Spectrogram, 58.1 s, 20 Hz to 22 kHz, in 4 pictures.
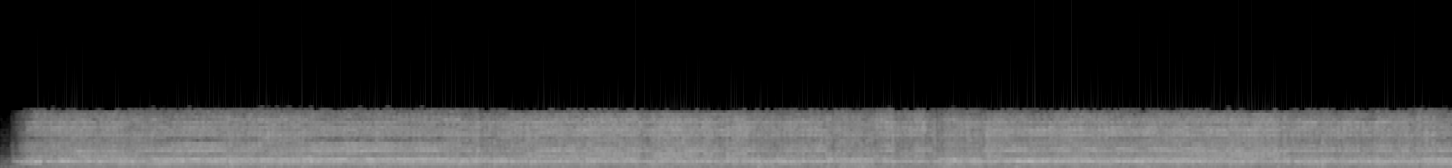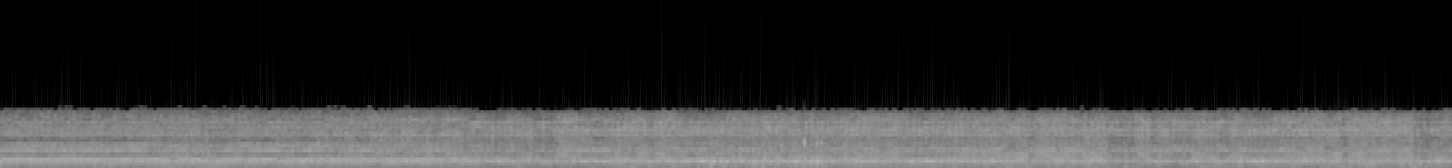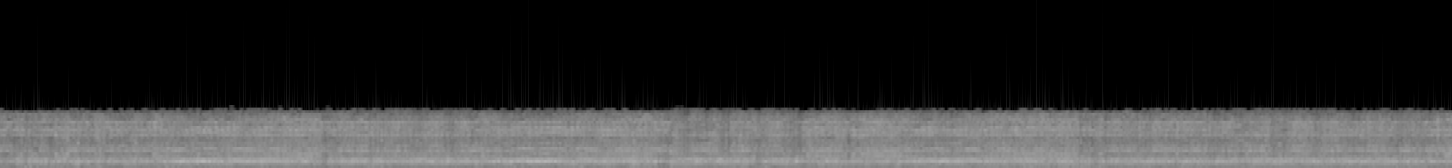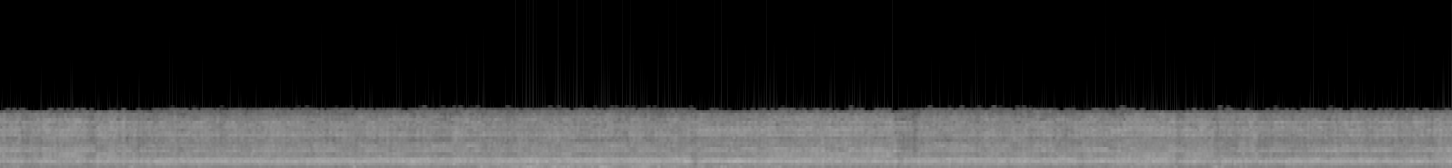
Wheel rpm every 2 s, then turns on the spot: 120, 170, 170, 170, 170, 160, 170, 170, 160, 170, 160, 160, 170, 160, 160, 160, 170, 170, 170, 160, 170, 170, 160, 160, 170, 160, 160, 170, 170.
none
